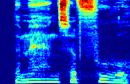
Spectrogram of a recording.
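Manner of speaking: very quiet, hushed, under the breath. A legal assistant comments to the narrator passing his desk, said very quietly. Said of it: "he said very quietly".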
